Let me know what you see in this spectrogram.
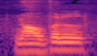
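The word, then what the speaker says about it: novella: और से सुनिए इसको, नोवेलेट या नोवेला। नोवेला है इटालियन लैंग्वेज का वर्ड।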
